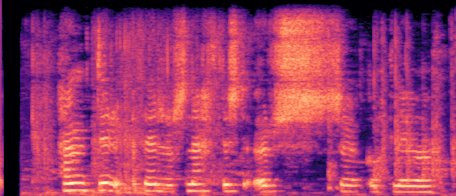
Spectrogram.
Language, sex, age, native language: Icelandic, female, 11, Icelandic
